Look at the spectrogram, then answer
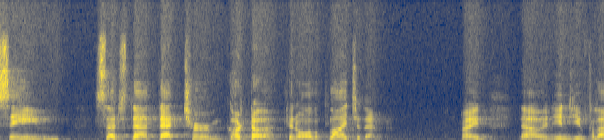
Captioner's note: sanskrit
